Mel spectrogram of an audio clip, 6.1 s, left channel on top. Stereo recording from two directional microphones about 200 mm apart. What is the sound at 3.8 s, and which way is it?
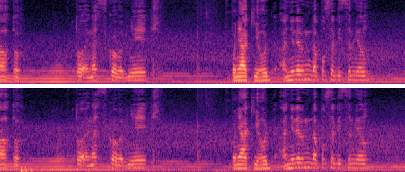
Speech, 10° left (ahead or behind).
